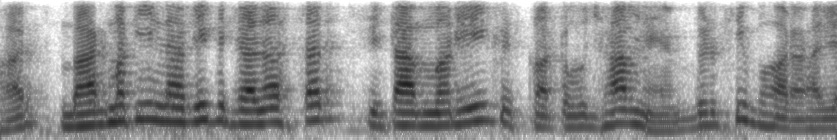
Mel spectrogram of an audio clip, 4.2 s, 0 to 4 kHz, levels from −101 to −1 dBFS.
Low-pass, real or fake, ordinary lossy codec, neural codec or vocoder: 3.6 kHz; fake; Opus, 16 kbps; codec, 16 kHz in and 24 kHz out, 1.1 kbps, FireRedTTS-2 codec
